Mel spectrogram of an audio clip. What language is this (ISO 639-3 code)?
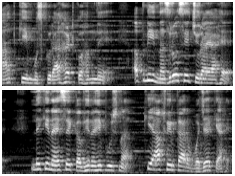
hin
